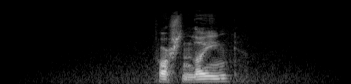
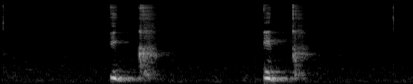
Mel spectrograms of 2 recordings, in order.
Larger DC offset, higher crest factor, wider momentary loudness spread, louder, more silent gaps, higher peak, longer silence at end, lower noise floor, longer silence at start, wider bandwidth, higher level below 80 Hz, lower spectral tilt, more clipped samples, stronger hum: neither; about the same, 22 dB vs 22 dB; second, 8 LU vs 16 LU; first, -19 LUFS vs -29 LUFS; neither; first, -2 dBFS vs -10 dBFS; first, 1.25 s vs 1.05 s; about the same, -68 dBFS vs -67 dBFS; first, 1.6 s vs 1.1 s; second, 12.5 kHz vs 17.5 kHz; first, -64 dBFS vs -74 dBFS; about the same, -4.5 dB/octave vs -4 dB/octave; neither; neither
